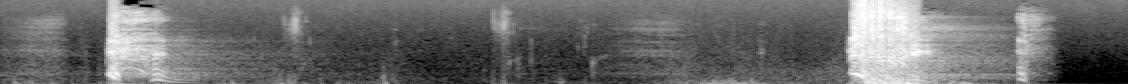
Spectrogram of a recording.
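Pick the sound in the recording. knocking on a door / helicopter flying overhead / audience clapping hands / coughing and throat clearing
coughing and throat clearing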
